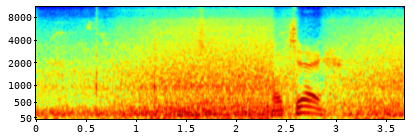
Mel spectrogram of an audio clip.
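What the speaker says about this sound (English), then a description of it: "Rather than waterfall, but... not like a high impressive waterfall, it's more like a Long rapids" Long river rapids and low waterfalls near Don Det, Laos, give off a constant broad rushing roar of water, with a voice speaking briefly near the end.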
